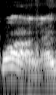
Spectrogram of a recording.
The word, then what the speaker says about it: Timucua: Timucua, but that's fine. Don't worry about it. Timucua, that's Yeah.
